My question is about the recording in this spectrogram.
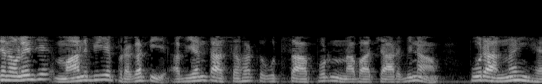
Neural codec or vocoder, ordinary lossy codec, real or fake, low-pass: none; Opus, 24 kbps; real; 3.6 kHz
